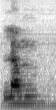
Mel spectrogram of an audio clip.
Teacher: لم میں دیکھیے دونوں ہونٹ کیا ہو جا رہے ہیں؟ مل جا رہے ہیں، لم، اسی وجہ سے اس کو کہا جاتا ہے اظہار شفوی، دونوں ہونٹ مل جا رہے ہیں۔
